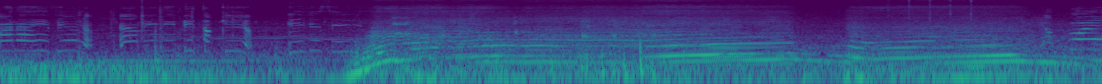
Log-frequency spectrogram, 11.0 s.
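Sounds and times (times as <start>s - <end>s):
car engine accelerating hard: 2.2s - 10.7s.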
